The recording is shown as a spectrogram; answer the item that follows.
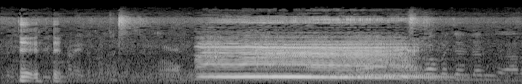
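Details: During bull racing practice on the Asemanis field, Pamekasan, cattle give one loud, sustained, even-pitched moo of almost two seconds, swelling and then fading, after a few short sharp sounds.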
